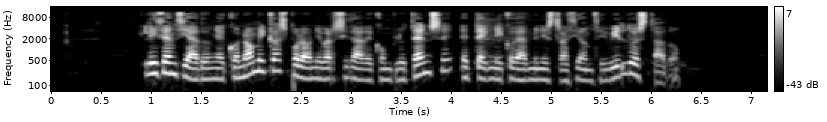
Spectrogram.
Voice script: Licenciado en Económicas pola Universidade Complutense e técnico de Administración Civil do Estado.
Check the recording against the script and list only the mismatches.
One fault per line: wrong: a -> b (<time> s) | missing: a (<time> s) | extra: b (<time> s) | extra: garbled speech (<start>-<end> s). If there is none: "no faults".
no faults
